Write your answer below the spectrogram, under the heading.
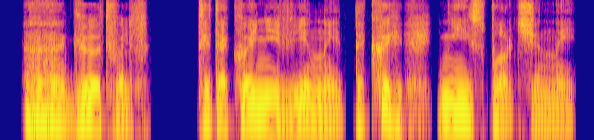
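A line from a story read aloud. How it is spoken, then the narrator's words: Hoarse laughter. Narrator (Russian): Элиас хрипло рассмеялся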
